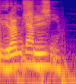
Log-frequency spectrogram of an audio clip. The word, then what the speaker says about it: Gramsci: ¿Cómo Gramsci, Gramsci. Muy bien. Gramsci le dicen, Gramsci se escribe.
